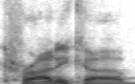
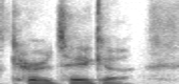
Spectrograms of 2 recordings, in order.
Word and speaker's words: Karateka: I always called it karateka, but then karateka, I guess Jordan Mechner himself actually refers to the game as karateka. So I'll go with that.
